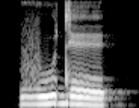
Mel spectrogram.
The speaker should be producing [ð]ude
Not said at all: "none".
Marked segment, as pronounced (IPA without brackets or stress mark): v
